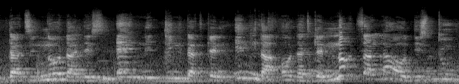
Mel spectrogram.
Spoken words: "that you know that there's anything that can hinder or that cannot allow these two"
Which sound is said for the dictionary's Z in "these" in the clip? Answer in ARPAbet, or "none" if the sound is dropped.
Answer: S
